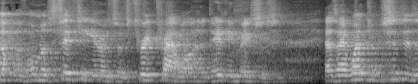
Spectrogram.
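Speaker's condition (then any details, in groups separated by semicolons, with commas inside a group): ALS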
